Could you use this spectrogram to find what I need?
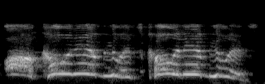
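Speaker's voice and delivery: put-on high, crying old man calling for help; mock old man's cry. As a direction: wail for an ambulance like a frail old man. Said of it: "the old guy and he goes".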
